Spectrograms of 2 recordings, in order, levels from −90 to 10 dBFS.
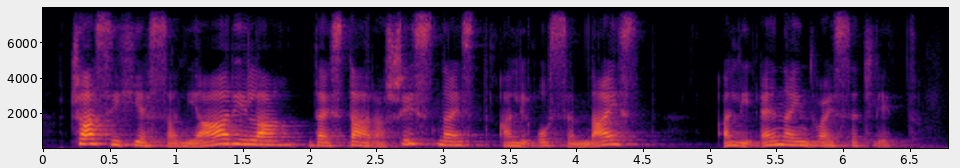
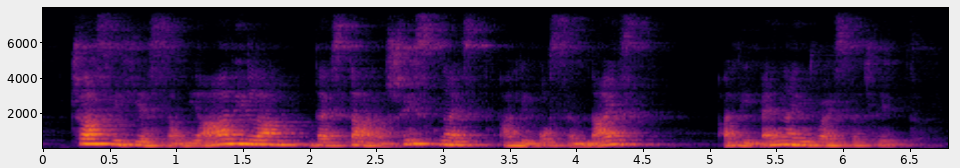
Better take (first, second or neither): first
